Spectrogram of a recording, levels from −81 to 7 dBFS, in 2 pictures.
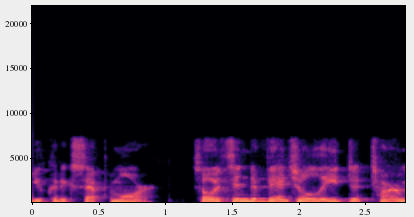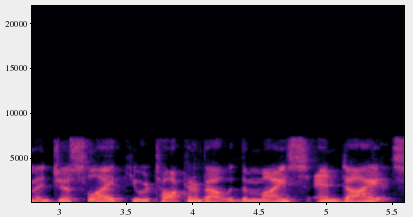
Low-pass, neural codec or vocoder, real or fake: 7.2 kHz; none; real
